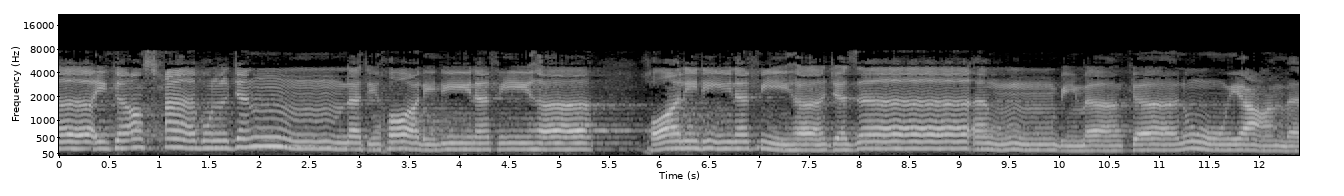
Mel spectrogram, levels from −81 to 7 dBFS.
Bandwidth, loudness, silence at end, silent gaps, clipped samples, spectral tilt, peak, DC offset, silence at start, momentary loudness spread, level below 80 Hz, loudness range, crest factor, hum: 8 kHz; -17 LUFS; 0 s; none; under 0.1%; -2.5 dB/octave; -2 dBFS; under 0.1%; 0 s; 6 LU; -60 dBFS; 1 LU; 14 dB; none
